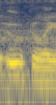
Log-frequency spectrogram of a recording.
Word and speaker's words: ukulele: as fun as playing this little instrument the ukulele it's actually pronounced equally Elena's from Hawaii this is a tenor ukulele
